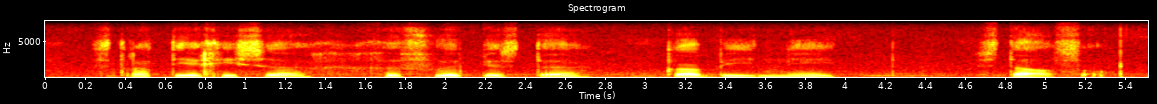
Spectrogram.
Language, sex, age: Afrikaans, male, 18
